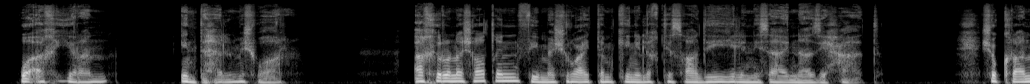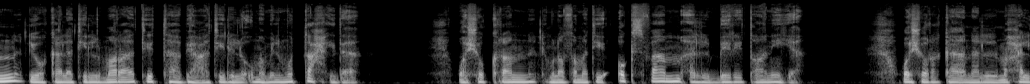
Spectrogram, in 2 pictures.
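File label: ara m informative, Arabic male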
